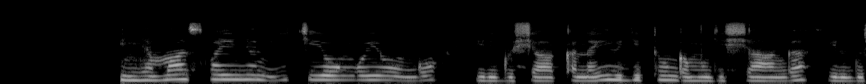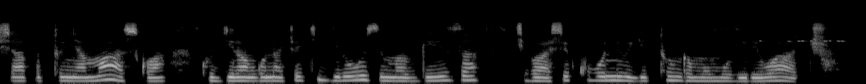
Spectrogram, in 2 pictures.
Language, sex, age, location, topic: Kinyarwanda, female, 50+, Musanze, agriculture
